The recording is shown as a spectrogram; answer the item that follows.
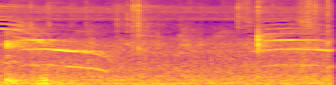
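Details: Pet cats at feeding time indoors: a thin, drawn-out meow that slides downward, followed by a second faint falling meow, over steady room hum.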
